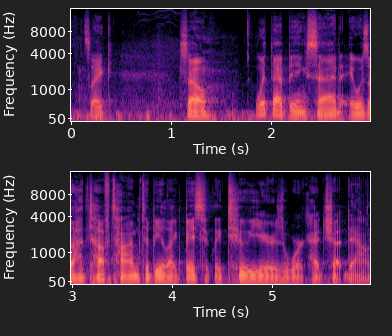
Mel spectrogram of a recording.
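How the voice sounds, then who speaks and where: A man with a very deep, low voice and fairly even intonation is heard on a very clean recording with a silent background. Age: 30s. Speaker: filmmaker and cinematographer. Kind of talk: casual chat.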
